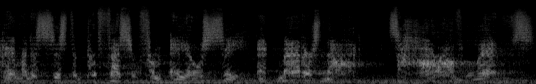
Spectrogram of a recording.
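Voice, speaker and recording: Over loud background noise, a man performs a put-on character voice at a moderate pace. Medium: video game. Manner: earnest, insistent.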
